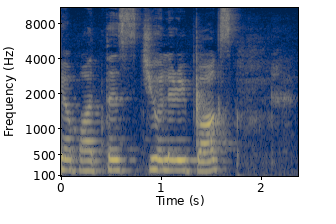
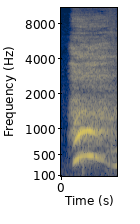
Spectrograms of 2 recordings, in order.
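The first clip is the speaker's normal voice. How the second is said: high, loud emotional "oh"; overwhelmed high sigh; tearful sigh; 10 semitones higher, 8 dB louder than usual. Real, not acted. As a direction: cry out a sigh, moved. Overwhelmed by friend's gift.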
